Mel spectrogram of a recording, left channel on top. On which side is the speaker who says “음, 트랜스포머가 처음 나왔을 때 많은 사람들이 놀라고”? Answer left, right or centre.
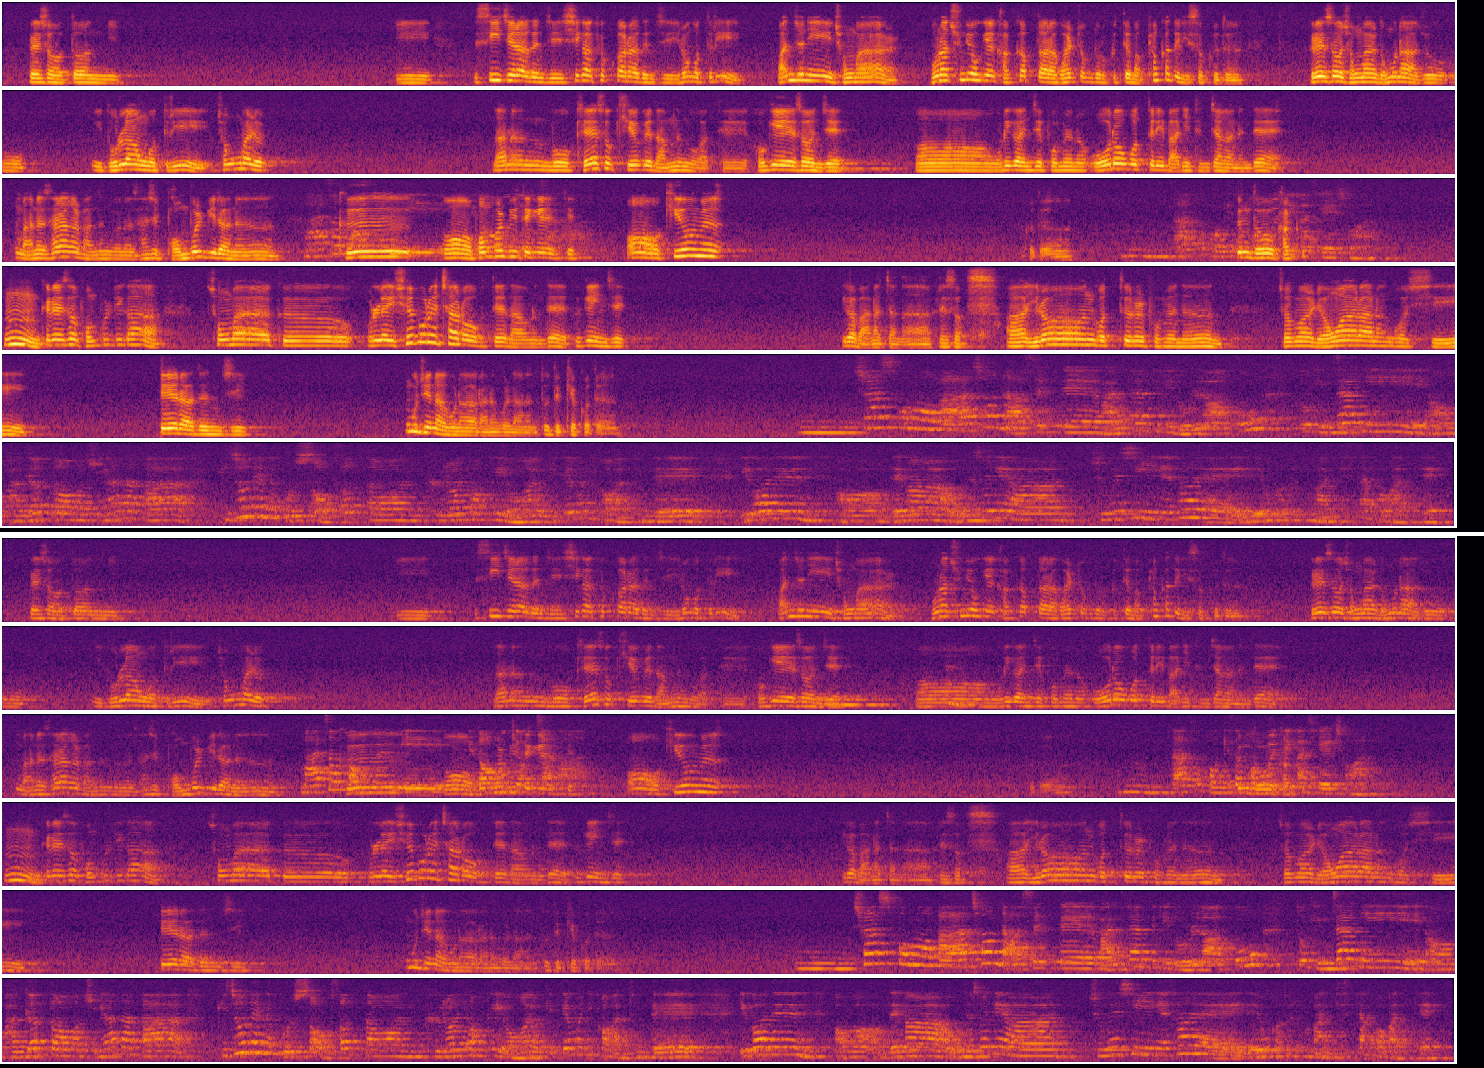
Right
